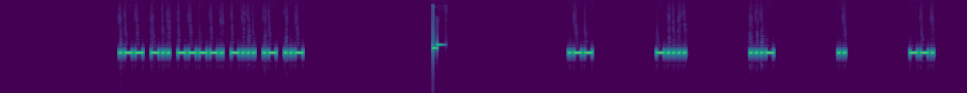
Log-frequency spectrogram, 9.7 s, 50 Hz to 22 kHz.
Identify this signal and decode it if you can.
Morse code, heard as a keyed tone, about 44 wpm, spaced as for 20 wpm, 700 Hz. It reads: WD9BAU W6VIG
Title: USA Call Signs - 8x Character Spacing - 45wpm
